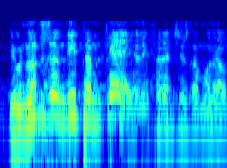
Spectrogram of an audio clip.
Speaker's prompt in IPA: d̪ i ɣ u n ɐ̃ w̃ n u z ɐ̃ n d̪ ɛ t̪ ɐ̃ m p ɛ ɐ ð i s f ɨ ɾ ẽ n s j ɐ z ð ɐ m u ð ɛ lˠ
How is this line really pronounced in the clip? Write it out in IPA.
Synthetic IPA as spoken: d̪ i ɣ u n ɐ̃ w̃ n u z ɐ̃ n d̪ i t̪ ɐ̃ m k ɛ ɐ ð i f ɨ ɾ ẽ n s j ɐ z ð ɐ m u ð ɛ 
